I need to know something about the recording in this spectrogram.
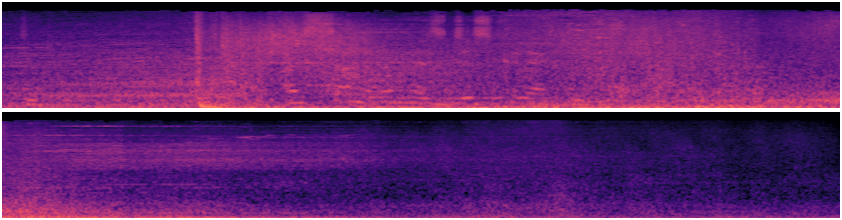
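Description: A triumphant musical sting swells and fades.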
